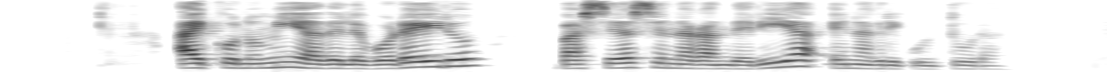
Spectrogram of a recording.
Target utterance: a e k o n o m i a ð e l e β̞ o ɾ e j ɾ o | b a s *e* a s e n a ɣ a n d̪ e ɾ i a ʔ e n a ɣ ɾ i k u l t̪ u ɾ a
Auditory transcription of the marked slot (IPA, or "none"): e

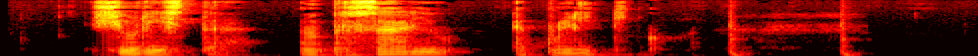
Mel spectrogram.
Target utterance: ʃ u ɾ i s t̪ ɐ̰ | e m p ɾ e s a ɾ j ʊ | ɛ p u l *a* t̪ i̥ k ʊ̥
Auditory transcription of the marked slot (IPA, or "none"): i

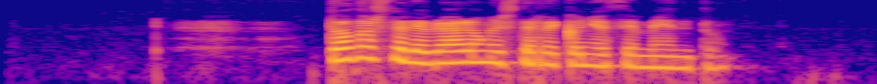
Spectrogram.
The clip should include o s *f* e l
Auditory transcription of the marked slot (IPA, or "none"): θ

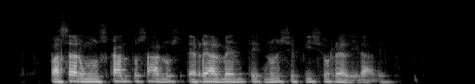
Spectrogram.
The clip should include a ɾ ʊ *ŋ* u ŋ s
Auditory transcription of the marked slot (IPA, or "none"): ŋ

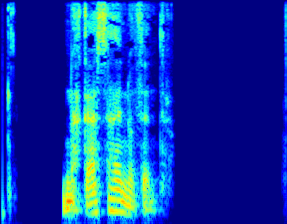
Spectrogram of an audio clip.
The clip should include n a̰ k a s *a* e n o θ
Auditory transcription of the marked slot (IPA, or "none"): a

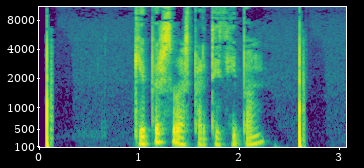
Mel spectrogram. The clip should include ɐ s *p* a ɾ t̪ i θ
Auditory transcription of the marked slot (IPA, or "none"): p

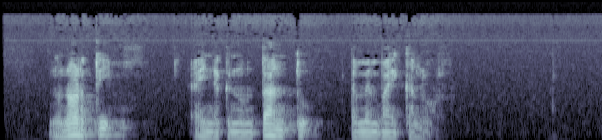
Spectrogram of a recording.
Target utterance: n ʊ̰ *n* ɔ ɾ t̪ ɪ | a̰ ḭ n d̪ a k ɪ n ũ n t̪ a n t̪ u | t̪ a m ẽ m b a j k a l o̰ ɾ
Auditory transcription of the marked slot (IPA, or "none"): n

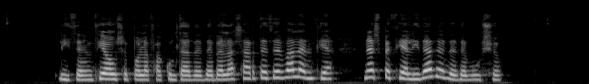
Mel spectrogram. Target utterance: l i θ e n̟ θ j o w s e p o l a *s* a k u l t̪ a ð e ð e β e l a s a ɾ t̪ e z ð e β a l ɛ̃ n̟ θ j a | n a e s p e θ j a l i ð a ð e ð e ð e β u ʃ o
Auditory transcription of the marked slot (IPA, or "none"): f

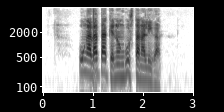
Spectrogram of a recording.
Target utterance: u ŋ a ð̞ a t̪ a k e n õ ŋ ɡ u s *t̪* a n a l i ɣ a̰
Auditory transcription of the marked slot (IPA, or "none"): t̪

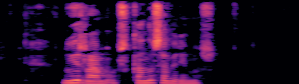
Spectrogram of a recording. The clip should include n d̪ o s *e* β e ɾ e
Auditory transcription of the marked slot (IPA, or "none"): a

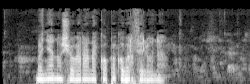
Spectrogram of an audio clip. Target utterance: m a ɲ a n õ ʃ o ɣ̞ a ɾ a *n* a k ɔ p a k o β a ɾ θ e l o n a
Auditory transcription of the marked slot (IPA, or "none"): n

